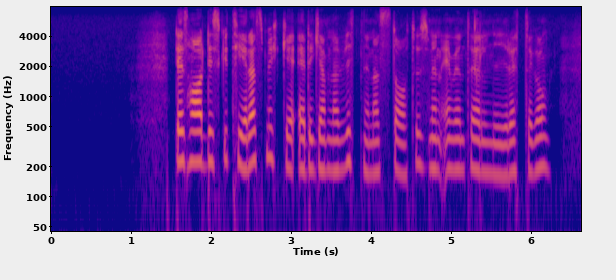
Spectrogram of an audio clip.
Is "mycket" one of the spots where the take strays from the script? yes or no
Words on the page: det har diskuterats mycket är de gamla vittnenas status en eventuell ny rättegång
no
